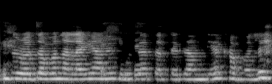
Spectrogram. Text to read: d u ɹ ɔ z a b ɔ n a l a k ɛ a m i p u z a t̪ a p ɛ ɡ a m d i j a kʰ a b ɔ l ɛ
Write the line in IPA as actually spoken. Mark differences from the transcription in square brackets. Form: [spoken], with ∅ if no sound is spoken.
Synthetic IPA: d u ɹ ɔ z a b ɔ n a l a [ɡ] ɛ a m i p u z a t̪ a [t] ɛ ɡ a m d i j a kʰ a b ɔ l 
